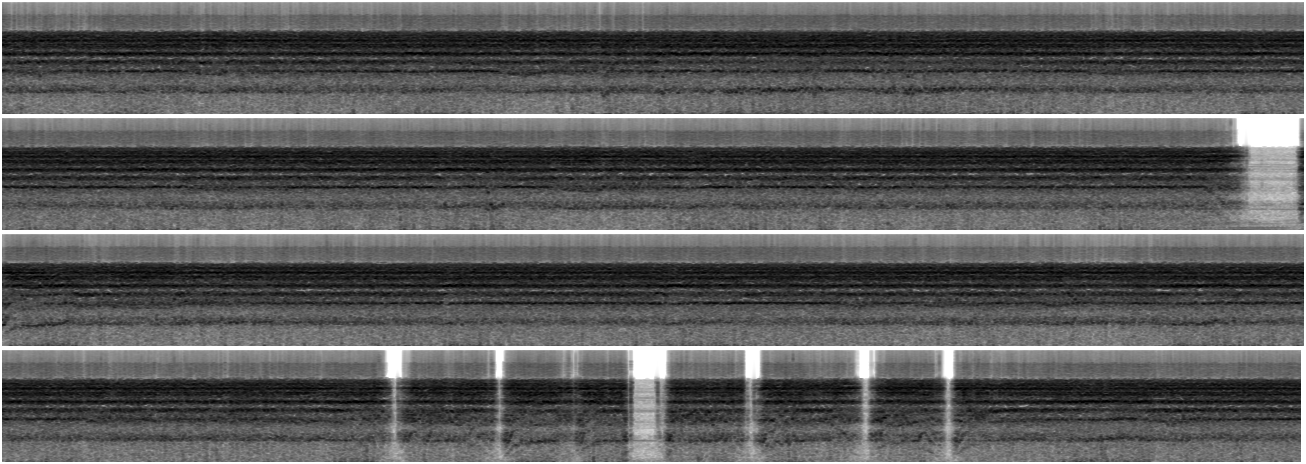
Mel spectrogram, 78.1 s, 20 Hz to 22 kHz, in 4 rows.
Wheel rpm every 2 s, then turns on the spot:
230, 230, 230, 230, 230, 210, 220, 230, 230, 230, 230, 230, 230, 230, 220, 230, 230, 230, 190, 90, 210, 230, 230, 230, 230, 230, 230, 230, 220, 230, 230, 210, 130, 120, 110, 120, 130, 220, 230.
70-72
